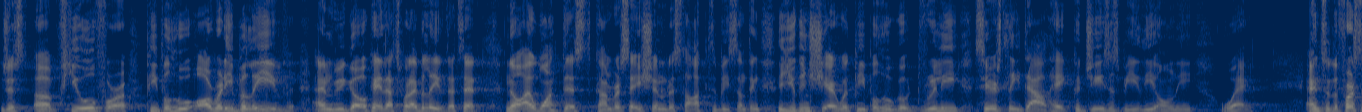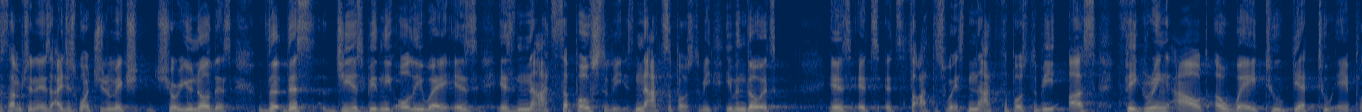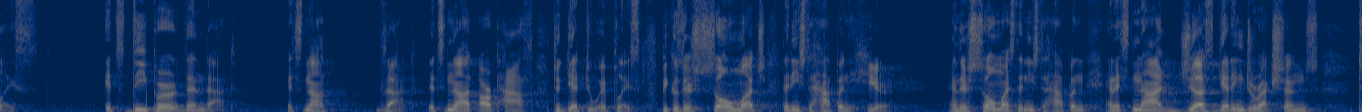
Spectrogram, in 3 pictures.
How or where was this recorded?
large echoing room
